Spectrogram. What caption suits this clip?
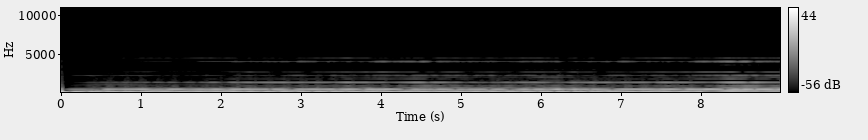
Wobbly Space SFX
ambient, atmosphere, sci-fi, sfx, ship, sound-effect, space, space-ship, wobble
